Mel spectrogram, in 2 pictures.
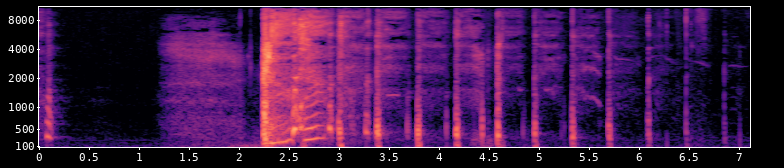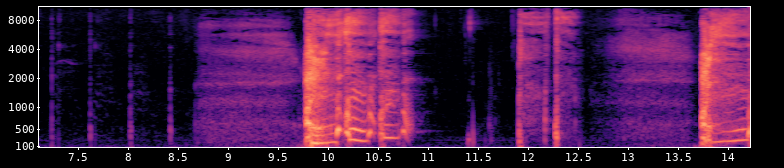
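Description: Repeated harsh, throaty coughs in separate bouts, with a quiet indrawn breath before each, in a small quiet room.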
